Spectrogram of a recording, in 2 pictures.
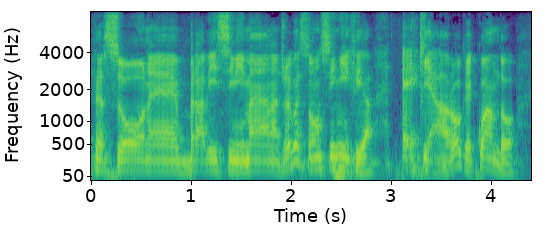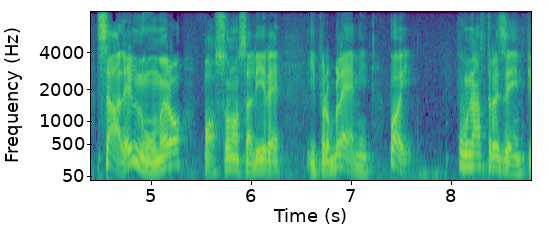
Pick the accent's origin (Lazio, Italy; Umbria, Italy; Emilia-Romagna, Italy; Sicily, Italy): Umbria, Italy; io sono umbro, tu marchigiana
